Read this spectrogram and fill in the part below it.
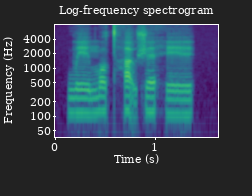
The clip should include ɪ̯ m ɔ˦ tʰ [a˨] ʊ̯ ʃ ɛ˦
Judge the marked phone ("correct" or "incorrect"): incorrect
